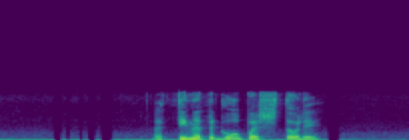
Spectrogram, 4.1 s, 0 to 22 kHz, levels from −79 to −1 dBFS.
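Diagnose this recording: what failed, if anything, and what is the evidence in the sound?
The failure is at the codec stage, seen as AAC frame loss with muting. From 0.52 to 1.14 s the speech drops out in several soft-edged holes totalling 384 ms, the longest around 150 ms, which fits nine lost frames of about 43 ms each. A second 128 ms hole at 3.25 to 3.40 s fits three frames. The decoder zeroed the missing spectra, and the overlapping windows fade each gap out and in. A spectrogram shows full-band blank columns with tapered edges, and the waveform shows smooth envelope dips to silence.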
